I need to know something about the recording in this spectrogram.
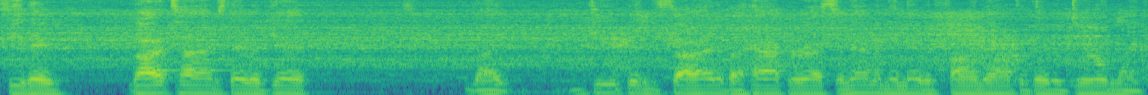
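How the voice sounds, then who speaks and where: A man talking through a rambling monologue, halting, restarting and trailing off as he goes. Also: deep voice, level tone, background noise. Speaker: video monologue speaker.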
